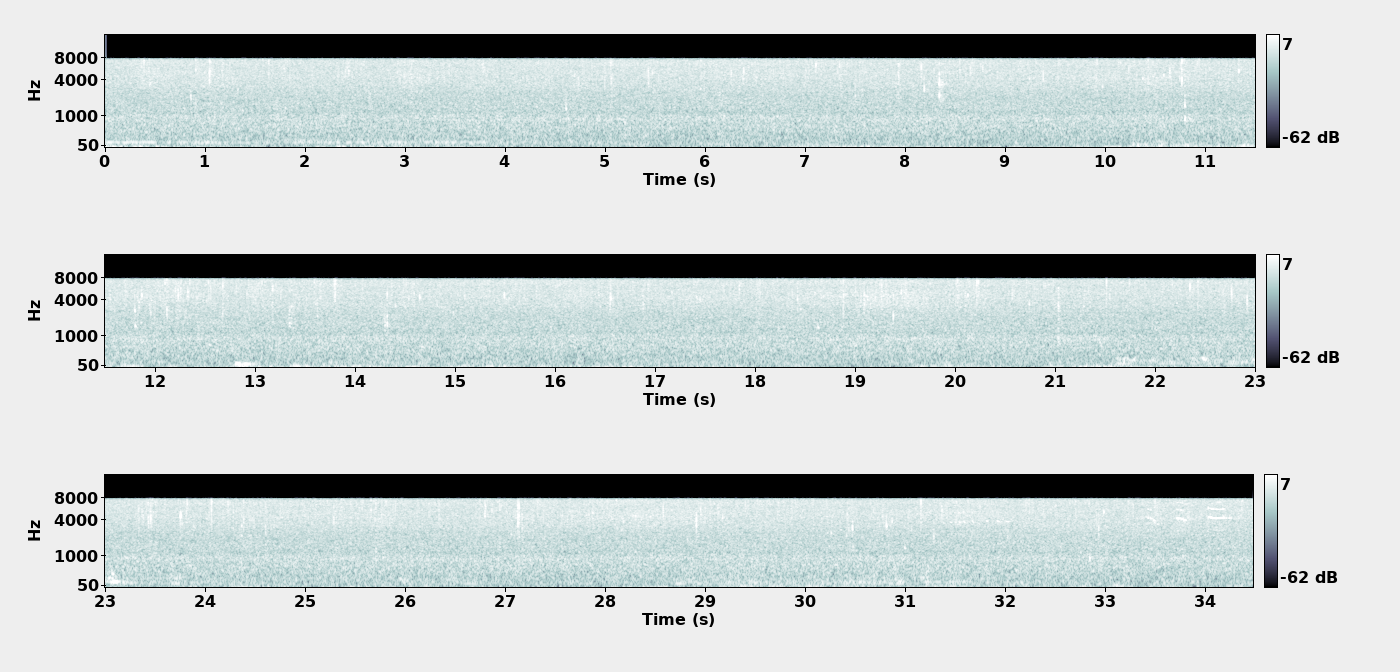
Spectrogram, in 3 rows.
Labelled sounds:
34.0	34.3	Pacific white-sided dolphin, 4.1 to 4.4 kHz

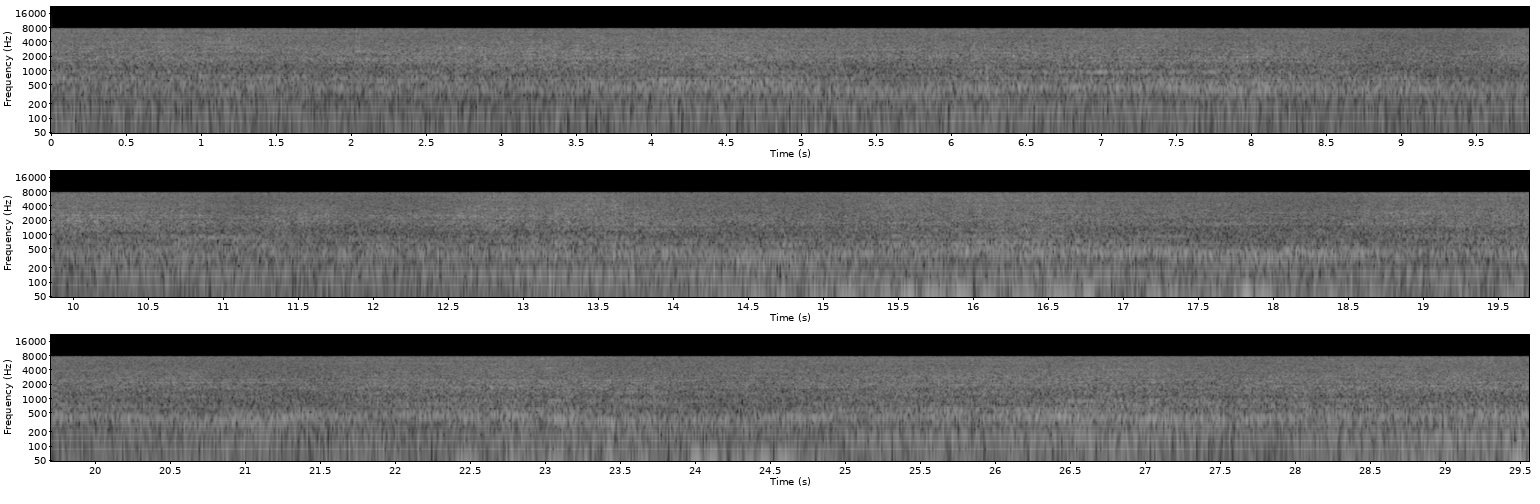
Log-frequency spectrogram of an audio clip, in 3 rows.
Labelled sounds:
12.7	13.0	vessel noise, 5.3 to 5.5 kHz

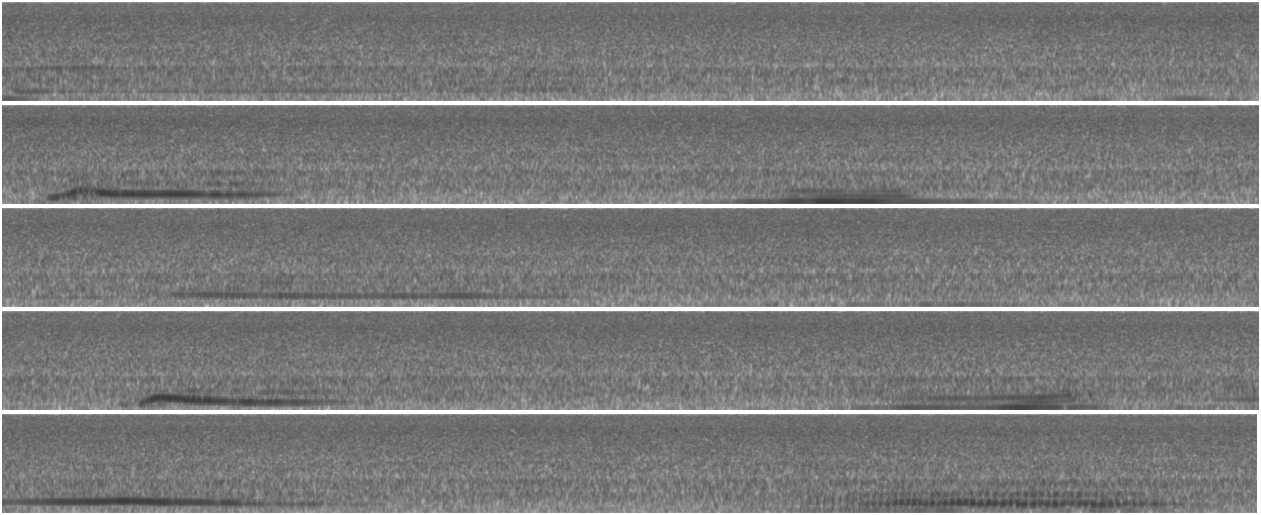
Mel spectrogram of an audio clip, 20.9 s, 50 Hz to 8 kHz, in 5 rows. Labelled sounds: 0.1	0.4	humpback whale, 0.97 to 1.1 kHz

